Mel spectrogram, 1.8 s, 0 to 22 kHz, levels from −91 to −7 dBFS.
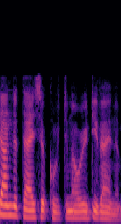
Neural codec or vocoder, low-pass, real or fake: codec, 16 kHz, 0.5 kbps, FunCodec, trained on Chinese and English, 25 frames a second; 5.4 kHz; fake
